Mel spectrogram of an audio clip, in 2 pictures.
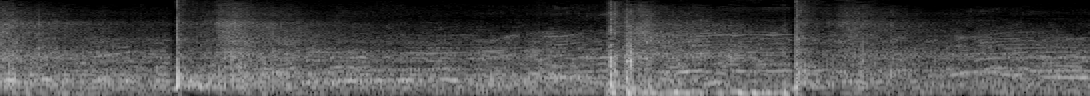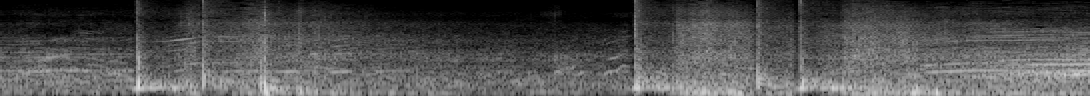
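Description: Fireworks going off: about eight sharp bangs from aerial shells and crackers, spaced irregularly about a second apart, over background voices.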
